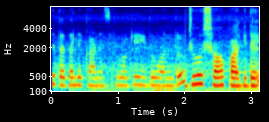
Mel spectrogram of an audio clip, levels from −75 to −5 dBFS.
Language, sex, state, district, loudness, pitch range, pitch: Kannada, female, Karnataka, Koppal, -19 LUFS, 225-240 Hz, 230 Hz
